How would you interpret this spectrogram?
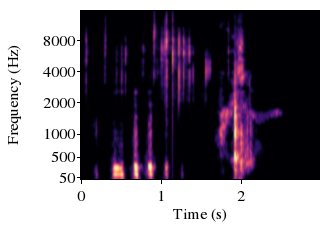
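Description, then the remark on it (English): Two ten-sided percentile dice are rolled for a percentage, clattering and rattling across a hard surface in a quick burst of sharp clicks and landing on 79, followed by a short voice sound as they settle. “Give me a percentage. Fucking dice. Percentile dice? Yeah. 2d10s. I got those.”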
